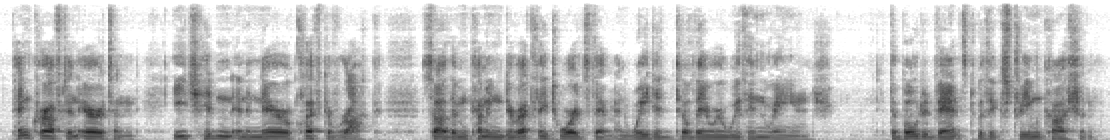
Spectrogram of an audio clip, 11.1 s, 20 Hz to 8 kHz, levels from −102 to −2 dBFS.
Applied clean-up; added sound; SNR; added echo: none; none; none; reverberation time 0.4 s.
